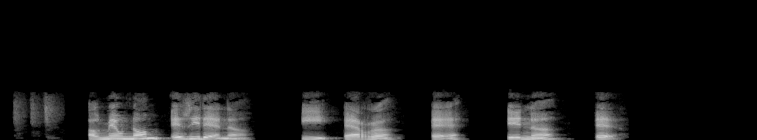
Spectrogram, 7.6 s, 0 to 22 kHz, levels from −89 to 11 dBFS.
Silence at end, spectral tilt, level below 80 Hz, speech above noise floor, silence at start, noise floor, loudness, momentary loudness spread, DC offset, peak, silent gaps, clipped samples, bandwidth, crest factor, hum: 1.4 s; -5.5 dB/octave; -64 dBFS; 31 dB; 0.45 s; -46 dBFS; -17 LUFS; 12 LU; under 0.1%; -2 dBFS; 0.66-0.87 s, 2.56-3.01 s, 4.05-4.31 s, 4.70-5.07 s, 5.75-5.93 s; under 0.1%; 7.6 kHz; 16 dB; none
